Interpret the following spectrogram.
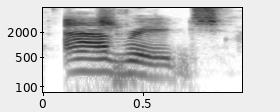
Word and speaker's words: average: So again, that sound isn't sh, it's j, average.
